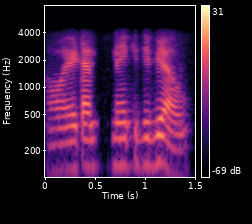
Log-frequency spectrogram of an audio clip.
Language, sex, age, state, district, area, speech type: Odia, male, 18-30, Odisha, Kandhamal, rural, conversation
